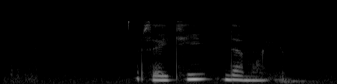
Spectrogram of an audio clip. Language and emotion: Russian, sad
